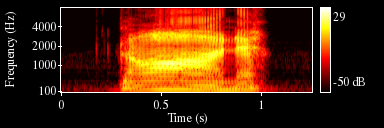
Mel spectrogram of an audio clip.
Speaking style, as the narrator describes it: growled the rough with the deep rasping intonation of a savage

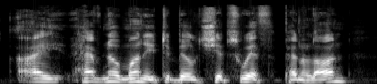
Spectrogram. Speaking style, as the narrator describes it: said the poor owner mournfully

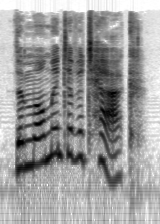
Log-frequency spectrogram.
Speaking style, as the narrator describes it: cried the Baron

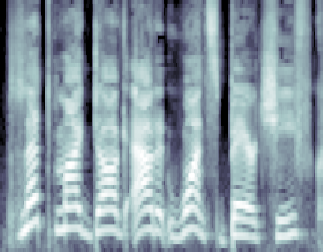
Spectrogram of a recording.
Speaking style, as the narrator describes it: cried he

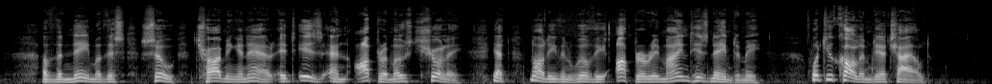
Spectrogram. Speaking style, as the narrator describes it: exclaimed

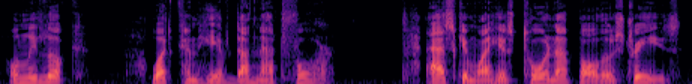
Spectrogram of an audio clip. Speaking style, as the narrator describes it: exclaimed the youth

